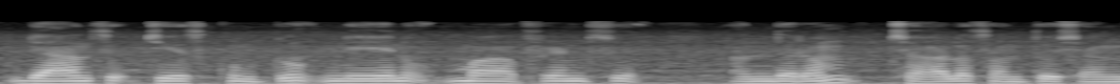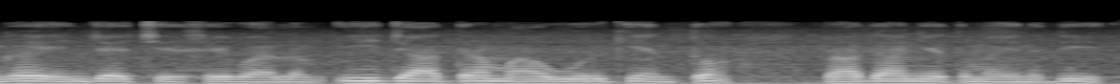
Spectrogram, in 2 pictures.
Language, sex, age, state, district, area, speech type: Telugu, male, 18-30, Telangana, Peddapalli, rural, spontaneous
